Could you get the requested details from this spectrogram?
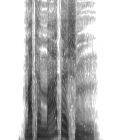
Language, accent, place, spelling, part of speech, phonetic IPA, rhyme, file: German, Germany, Berlin, mathematischem, adjective, [mateˈmaːtɪʃm̩], -aːtɪʃm̩, De-mathematischem.ogg
- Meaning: strong dative masculine/neuter singular of mathematisch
